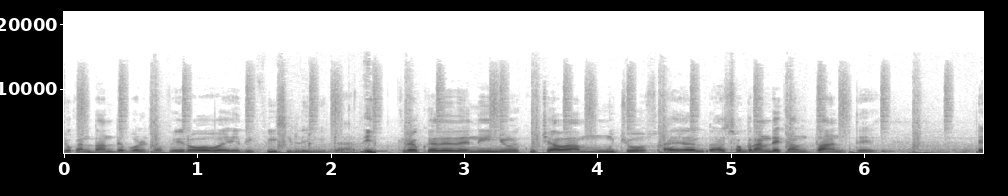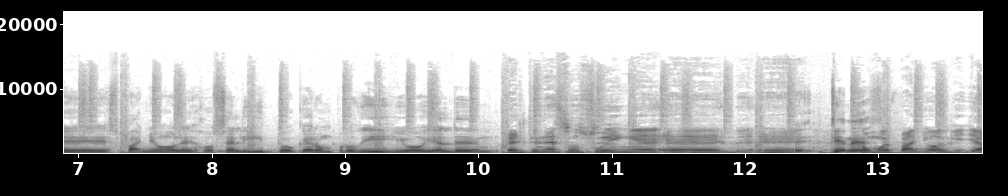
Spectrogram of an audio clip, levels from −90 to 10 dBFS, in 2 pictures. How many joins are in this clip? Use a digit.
1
